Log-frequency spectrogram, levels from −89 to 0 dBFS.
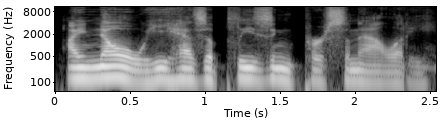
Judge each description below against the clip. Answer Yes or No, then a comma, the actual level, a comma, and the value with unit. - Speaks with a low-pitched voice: Yes, low, 110 Hz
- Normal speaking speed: Yes, average, 165 wpm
